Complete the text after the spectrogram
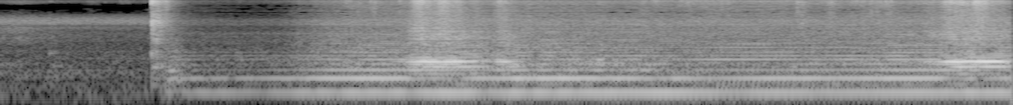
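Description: A band saw motor runs with a steady hum.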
